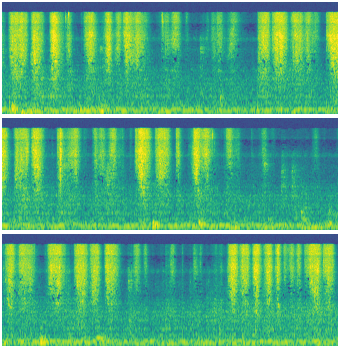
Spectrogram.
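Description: Floured hands rubbing together to scrape sticky bread dough off the palms and fingers: faint, irregular dry rubbing strokes.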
